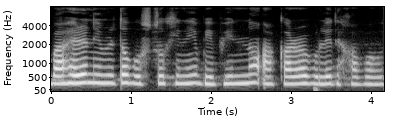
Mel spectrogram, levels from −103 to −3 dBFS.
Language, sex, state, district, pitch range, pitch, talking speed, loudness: Assamese, female, Assam, Kamrup Metropolitan, 260-285 Hz, 270 Hz, 130 wpm, -16 LUFS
